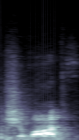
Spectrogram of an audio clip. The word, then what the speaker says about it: Shabbat: The first is the Sabbath, or the more Hebraic pronunciation, Shabbat.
